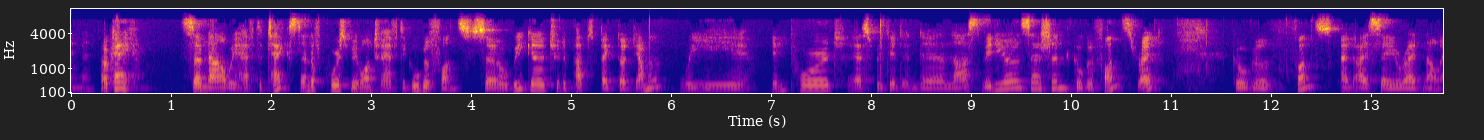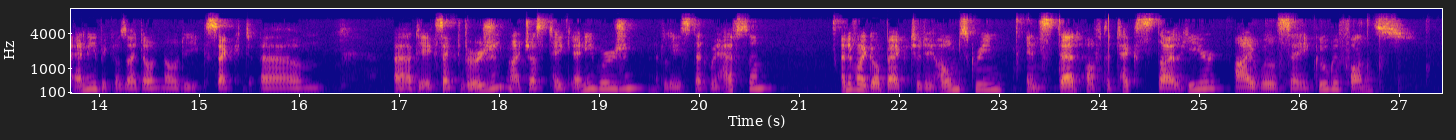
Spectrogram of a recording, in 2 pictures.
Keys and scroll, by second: 7.8 super+Right, 13.4 super+s, 24.6 alt+Up, 24.8 alt+Up, 25.3 super+x.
